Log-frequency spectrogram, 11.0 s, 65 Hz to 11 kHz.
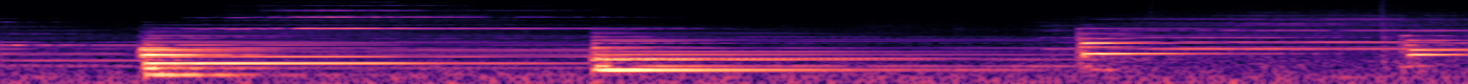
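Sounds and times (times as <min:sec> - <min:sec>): piano trio chamber music: 0:00.0 - 0:11.0.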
